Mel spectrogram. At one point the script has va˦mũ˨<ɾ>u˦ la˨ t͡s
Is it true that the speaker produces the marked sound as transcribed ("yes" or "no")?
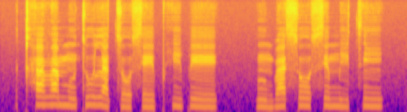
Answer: no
